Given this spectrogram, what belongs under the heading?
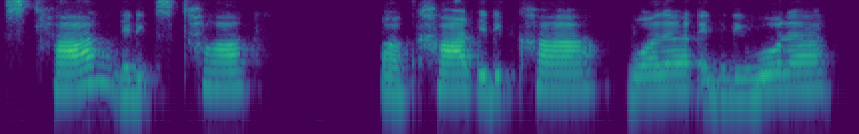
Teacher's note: Dialek seperti RP atau Recite Pronunciation and Cockney adalah contoh utama di mana bunyi R tidak lagi diucapkan. Contohnya dalam pengucapan seperti star jadi star, car jadi car, water jadi water. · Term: nonrotik, non-rhotic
